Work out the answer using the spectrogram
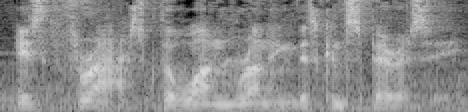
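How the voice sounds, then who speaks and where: A man's voice: lowish voice, animated, normal speed, lightly acted. A man playing a bold, blunt heroic champion in a video game drama, with a direct way of talking. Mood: indignant, challenging. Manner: direct, questioning. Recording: loud music behind the voice.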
